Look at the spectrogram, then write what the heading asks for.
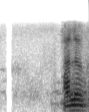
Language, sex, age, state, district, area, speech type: Maithili, male, 18-30, Bihar, Supaul, rural, conversation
